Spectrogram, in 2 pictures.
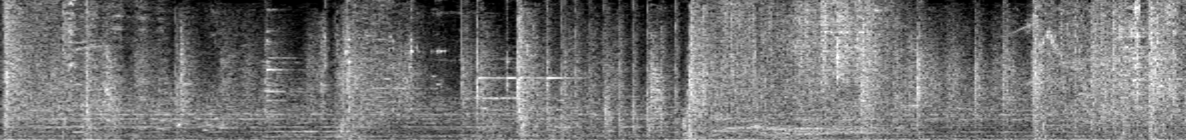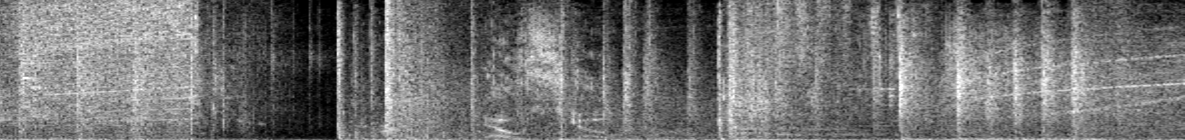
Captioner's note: gunfire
